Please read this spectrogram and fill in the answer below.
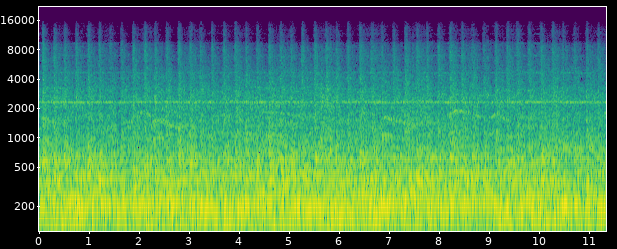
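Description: Steam locomotive working slowly through a rock tunnel, its exhaust chuffs running on in an even rhythm and echoing off the walls, with a steady high tone over them.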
